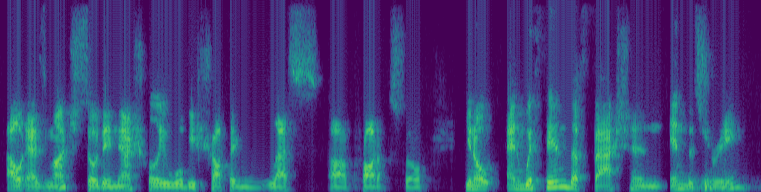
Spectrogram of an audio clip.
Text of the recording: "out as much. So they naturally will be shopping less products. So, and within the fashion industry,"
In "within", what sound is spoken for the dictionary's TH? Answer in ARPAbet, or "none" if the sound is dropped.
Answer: TH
